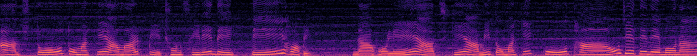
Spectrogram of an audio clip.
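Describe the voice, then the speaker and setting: Using a cartoonish character voice, a woman with a high pitch speaks at a very slow pace while clear music plays in the background. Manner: teasing, menacing.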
